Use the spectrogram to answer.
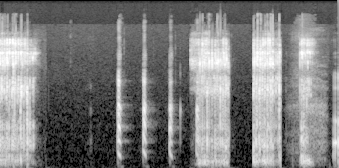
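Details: Loud, harsh, rattling snores with brief clicks and pauses from a sleeping man, filmed without his knowledge; heavy snoring.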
